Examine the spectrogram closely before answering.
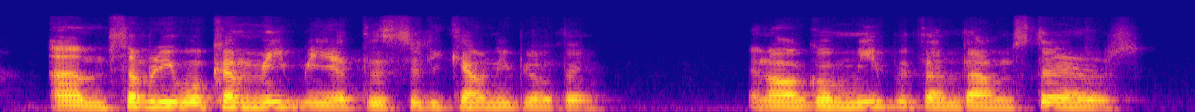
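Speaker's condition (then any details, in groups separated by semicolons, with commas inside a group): Cerebral palsy; premature birth, oxygen lack to right brain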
